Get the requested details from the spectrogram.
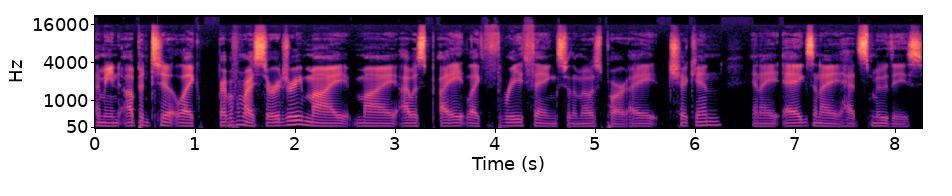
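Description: A man with an American accent and a plain, everyday voice, fairly low pitch, fairly even intonation and a moderate pace, in a very clean recording with a silent background and a dry, close sound with no echo. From Washington state, US. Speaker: comedian and writer. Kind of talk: casual chat.

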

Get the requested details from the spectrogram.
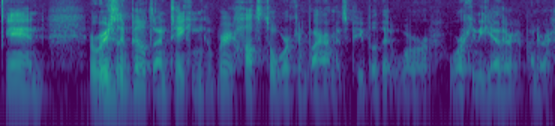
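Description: Using vocal fry, a man talks at a very fast pace in a very deep, low pitch with fairly even intonation. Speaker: keynote speaker and sales coach. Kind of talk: casual interview chat.

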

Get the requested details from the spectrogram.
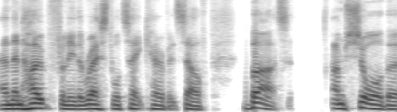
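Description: A man speaks in a British accent at a fairly low pitch with a dark, mellow tone and fairly even intonation. The sound is dry and close with no echo, on a very clean recording with a silent background. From England. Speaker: English-teaching podcaster. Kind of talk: casual interview.

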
